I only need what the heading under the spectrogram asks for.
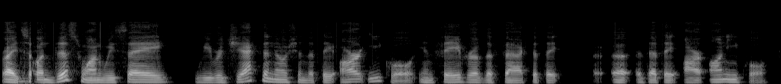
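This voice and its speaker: A man's voice: fairly low pitch, moderate pace. A male instructor giving a casual statistics lecture, asking students questions and using many fillers. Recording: muffled lo-fi classroom recording.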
